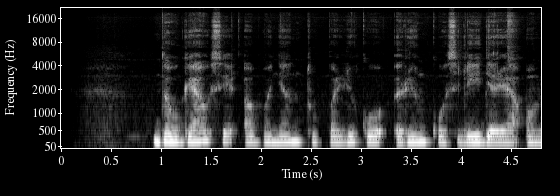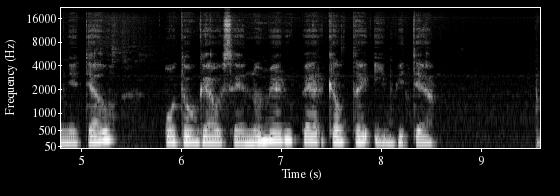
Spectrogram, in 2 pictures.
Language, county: Lithuanian, Marijampolė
